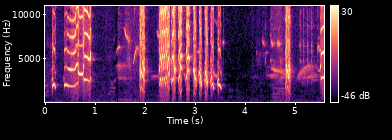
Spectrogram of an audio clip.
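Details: Oriental magpie-robin (kacer) fighting song for provoking other birds: a few ringing whistles, then a quick volley of harsh chattering notes, a pause with faint soft calls, and a final loud rasp.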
